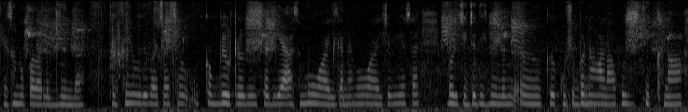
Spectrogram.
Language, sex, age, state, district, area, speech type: Dogri, female, 18-30, Jammu and Kashmir, Kathua, rural, spontaneous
